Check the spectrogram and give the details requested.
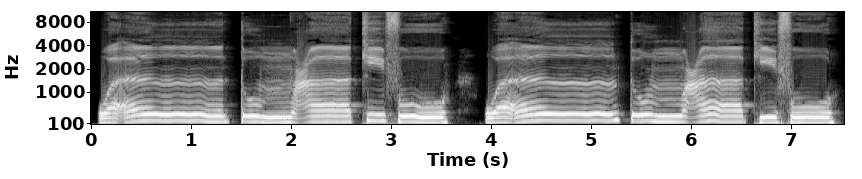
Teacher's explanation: Huruf ain sempitkan di bahagian tengah kerongkong kita.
